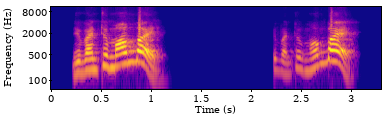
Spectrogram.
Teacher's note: i am giving the stress on the last word and it is the rising intonation · मी ज्यावेळेस असं वाक्य वाचतो पहा, यू वेंट टू मुंबई, मुंबईवरती जोर देतो, याचा अर्थ प्रश्नचिन्ह द्यावं लागेल मला, because I am giving the stress on the last word and it is the rising intonation.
